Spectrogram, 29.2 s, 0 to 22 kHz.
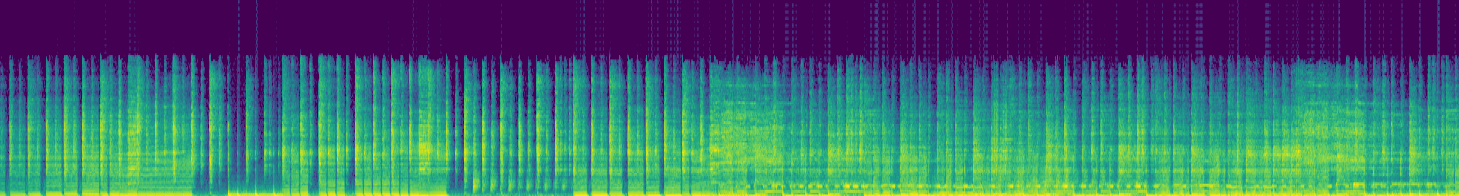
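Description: Electronic music played loud over the Hyundai Santa Fe's 630-watt, twelve-speaker Infinity audio system. It opens with sparse, stop-start notes, and a heavy bass beat comes in about halfway through.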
